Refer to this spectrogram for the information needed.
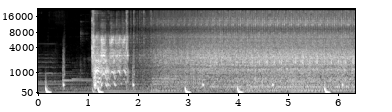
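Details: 2005 Honda Jazz GD3 i-DSI automatic, engine hot, fresh engine oil and filter, new fan motor; quick crank, catches and settles into an even, quiet idle with faint periodic background thumps; normal start, no engine complaints.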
